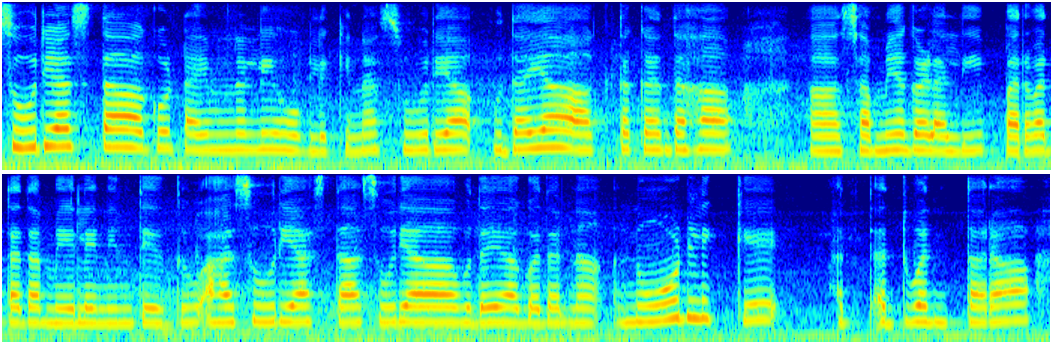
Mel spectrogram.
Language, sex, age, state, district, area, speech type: Kannada, female, 18-30, Karnataka, Tumkur, urban, spontaneous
